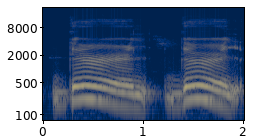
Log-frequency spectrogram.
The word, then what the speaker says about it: girl: بنت يعني girl. حرف الجي هنطقه جه، والاي ار اتفقنا اللي هي زي bird، زي كلمة bird، تحسيها كده girl.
